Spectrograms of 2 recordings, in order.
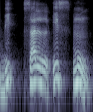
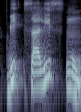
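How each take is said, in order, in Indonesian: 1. Hentian glotal memisahkan lam dari 'ismu'. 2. Lam langsung menyambung ke 'ismu' tanpa jeda. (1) "bukan bi'sal ismu. Tidak" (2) "Bi'salismu, bukan bi'sal ismu"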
